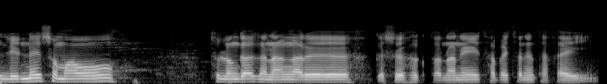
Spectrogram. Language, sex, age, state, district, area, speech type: Bodo, male, 60+, Assam, Udalguri, urban, spontaneous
